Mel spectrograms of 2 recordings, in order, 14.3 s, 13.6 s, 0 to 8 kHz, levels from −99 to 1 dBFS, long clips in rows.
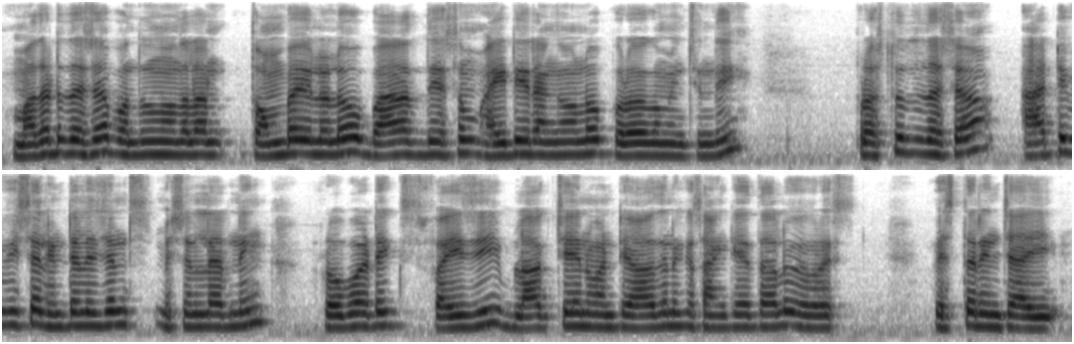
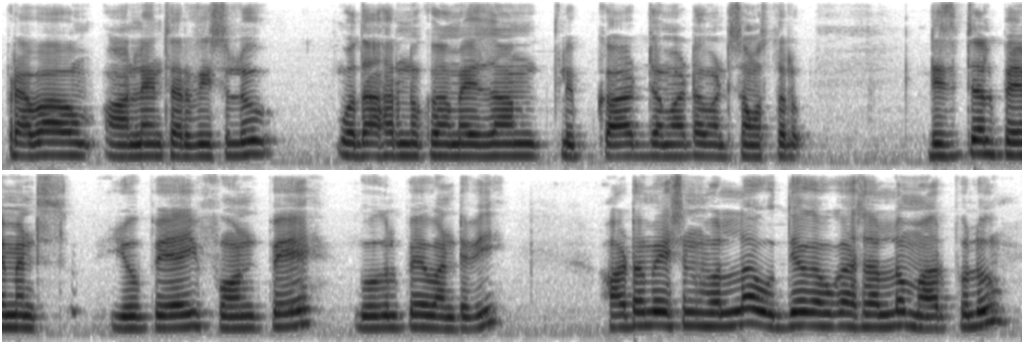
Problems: none marked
